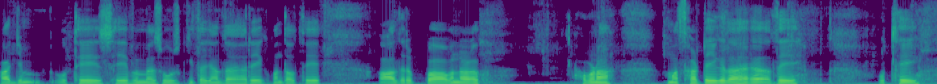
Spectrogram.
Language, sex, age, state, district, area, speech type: Punjabi, male, 18-30, Punjab, Kapurthala, rural, spontaneous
